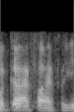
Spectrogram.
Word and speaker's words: Mekhi Phifer: something so easily found in scriptures, somebody deciding to spend big money, get Danny Glover, and am I saying his name right, Mekhi Phifer? – Mm-hmm. Mekhi Phifer, yeah.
